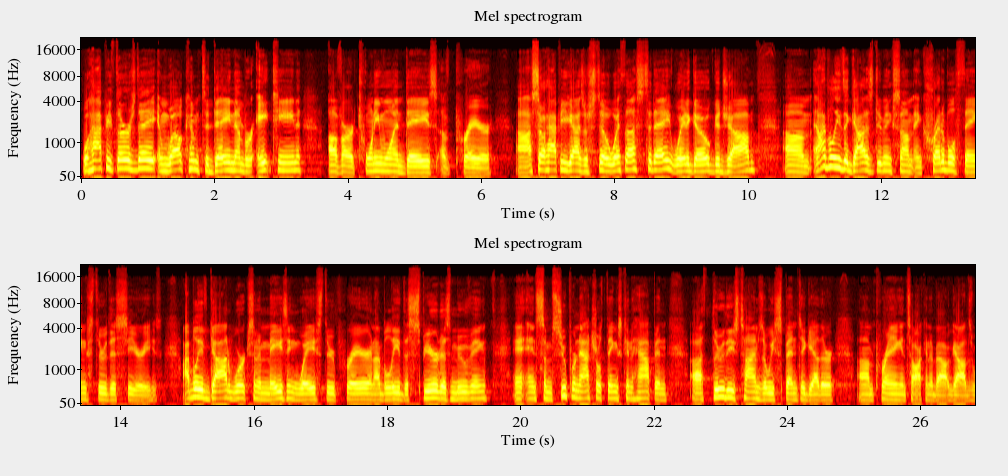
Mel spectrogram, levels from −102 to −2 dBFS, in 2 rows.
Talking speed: 180 wpm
